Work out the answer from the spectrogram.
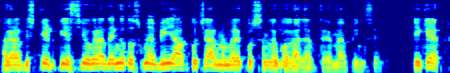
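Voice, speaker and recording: A man's voice: mid-range voice, animated, fast talker, a little mellow, highs cut off. A man teaching a current-affairs lesson for exam prep, repeating "remember" and "okay" while marking a map on screen.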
